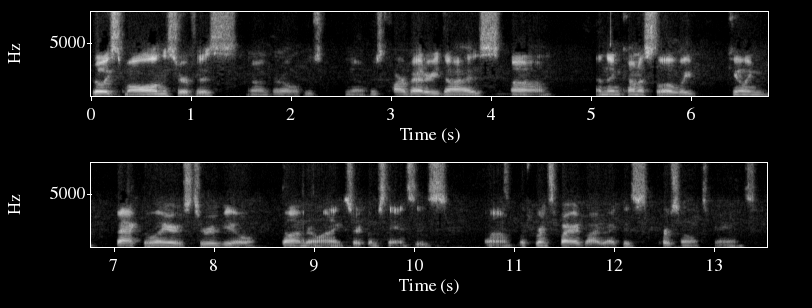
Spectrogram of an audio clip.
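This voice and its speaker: A man's voice: on the low side, level tone, moderate pace, creaky, a little mellow, breathy edge, low-quality recording. A man speaking as a filmmaker guest in a panel interview, explaining how a film was made.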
